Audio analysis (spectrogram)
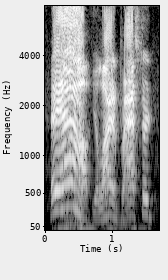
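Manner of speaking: loud, high mock yell at Al; hammed-up yelling heckle; shouted insult. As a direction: bellow it out like a heckler.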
